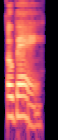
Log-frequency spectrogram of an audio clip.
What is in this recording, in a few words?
"obey", voice, spelling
